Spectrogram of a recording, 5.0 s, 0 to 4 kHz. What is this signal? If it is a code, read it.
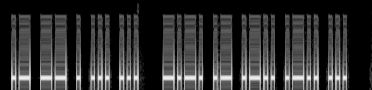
Morse code, heard as a keyed tone, about 25 wpm, 550 Hz. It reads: AMESS CALLS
